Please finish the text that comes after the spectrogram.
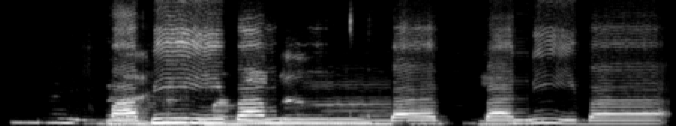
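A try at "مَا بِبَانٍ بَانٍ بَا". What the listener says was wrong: Bani ba langsung. Ni-nya jangan panjang.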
